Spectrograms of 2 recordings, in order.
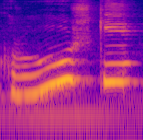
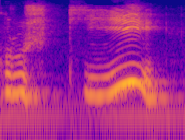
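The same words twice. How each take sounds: First: The stress falls on the first syllable. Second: The stress falls on the last syllable. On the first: It means mugs, a kind of dishware. "это посуда, кружка" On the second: It means after-school clubs or hobby groups. "это то, что проводится в школе, хобби"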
